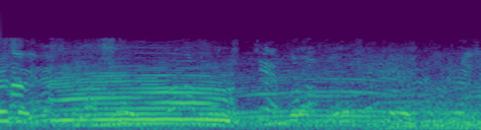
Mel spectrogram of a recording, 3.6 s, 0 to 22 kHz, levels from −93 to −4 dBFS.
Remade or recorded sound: remade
